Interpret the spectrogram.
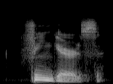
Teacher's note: The S actually has a Z sound, so it sounds like fingers.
